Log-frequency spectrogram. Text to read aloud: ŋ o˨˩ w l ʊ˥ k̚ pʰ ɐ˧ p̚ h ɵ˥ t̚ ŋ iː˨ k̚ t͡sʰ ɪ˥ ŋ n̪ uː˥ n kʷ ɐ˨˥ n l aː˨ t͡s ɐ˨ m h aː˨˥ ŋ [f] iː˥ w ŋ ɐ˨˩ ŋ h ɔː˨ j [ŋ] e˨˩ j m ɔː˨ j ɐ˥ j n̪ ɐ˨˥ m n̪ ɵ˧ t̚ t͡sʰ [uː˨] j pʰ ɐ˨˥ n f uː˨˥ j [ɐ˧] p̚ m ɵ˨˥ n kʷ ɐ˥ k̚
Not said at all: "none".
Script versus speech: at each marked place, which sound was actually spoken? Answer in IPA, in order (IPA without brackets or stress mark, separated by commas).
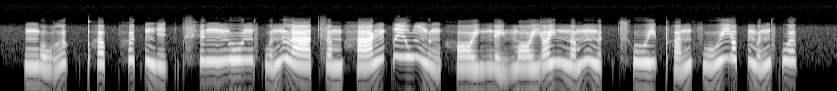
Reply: p, ŋ, uː˥, ɐ˥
